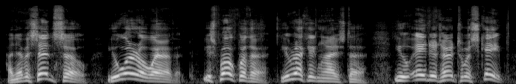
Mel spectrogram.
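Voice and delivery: firm, rising accusation; Holmes accusing. A narrator's reading. Holmes confronting the professor, firm and pressing. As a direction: press each charge harder.

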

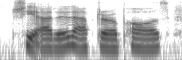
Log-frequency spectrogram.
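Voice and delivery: usual speaking voice

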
